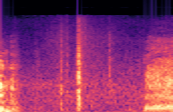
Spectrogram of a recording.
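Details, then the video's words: A bison gives a deep, rough, roaring bellow: a brief low grunt first, then a sustained rumble that is cut off at the end. "Bison and the sound of Bison."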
